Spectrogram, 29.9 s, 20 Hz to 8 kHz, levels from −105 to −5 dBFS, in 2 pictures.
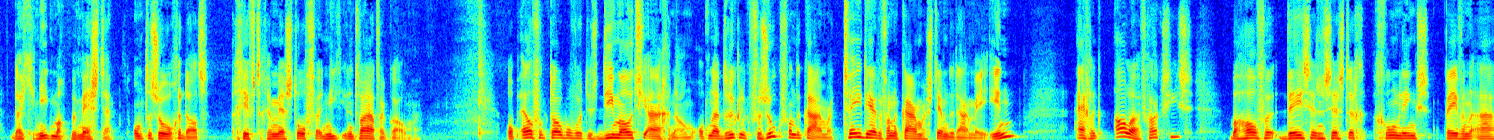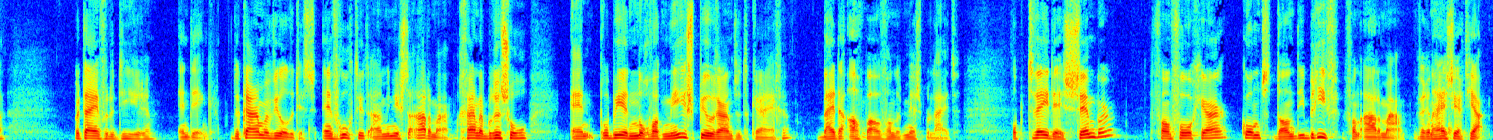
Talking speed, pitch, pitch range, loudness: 190 wpm, 140 Hz, 120-160 Hz, -19 LUFS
